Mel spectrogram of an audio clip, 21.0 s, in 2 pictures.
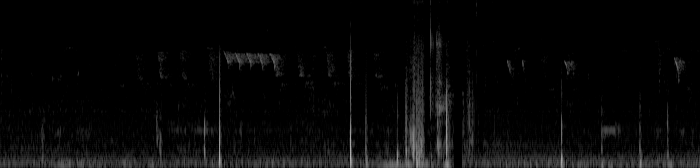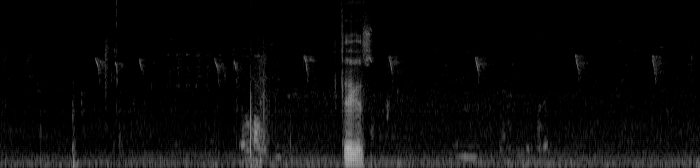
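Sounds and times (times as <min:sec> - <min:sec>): faint bird chirps: 0:07.6 - 0:21.0.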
